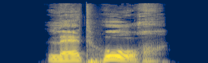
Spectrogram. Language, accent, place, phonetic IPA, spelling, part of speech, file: German, Germany, Berlin, [ˌlɛːt ˈhoːx], lädt hoch, verb, De-lädt hoch.ogg
- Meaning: third-person singular present of hochladen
